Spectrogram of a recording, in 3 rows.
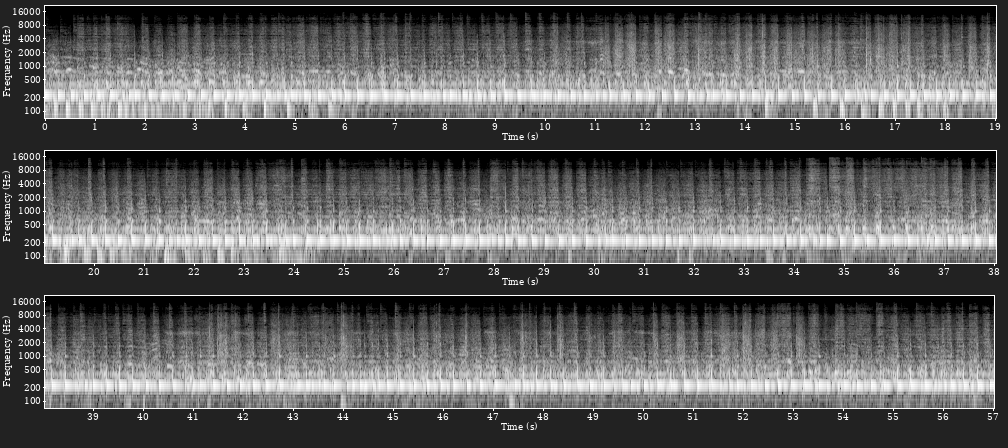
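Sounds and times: fast drumming: 0:00.0 - 0:57.0
wood-block clacks: 0:00.0 - 0:57.0.

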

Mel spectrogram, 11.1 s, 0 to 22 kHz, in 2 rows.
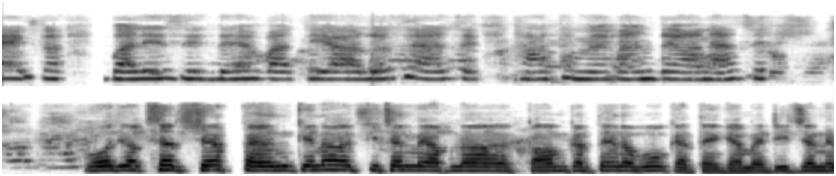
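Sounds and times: girl singing: 0:00.0 - 0:06.0.

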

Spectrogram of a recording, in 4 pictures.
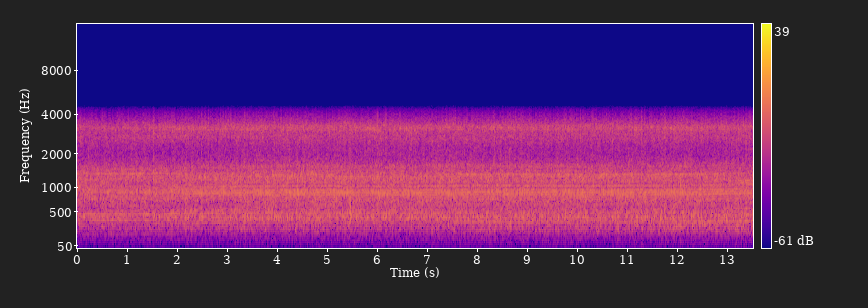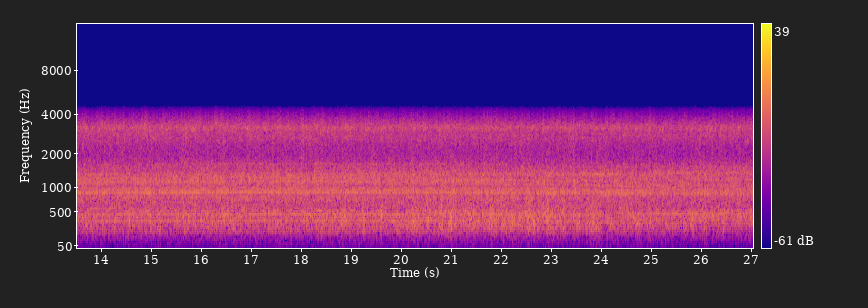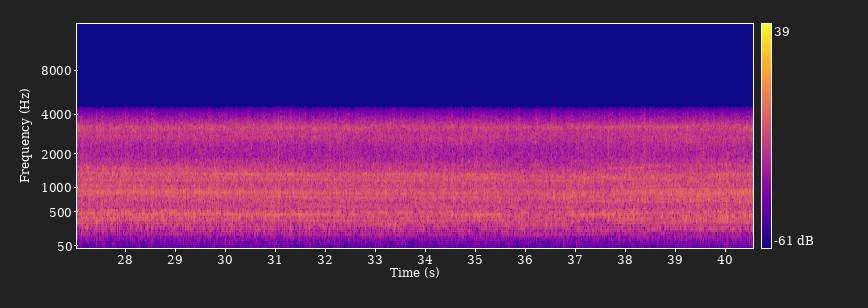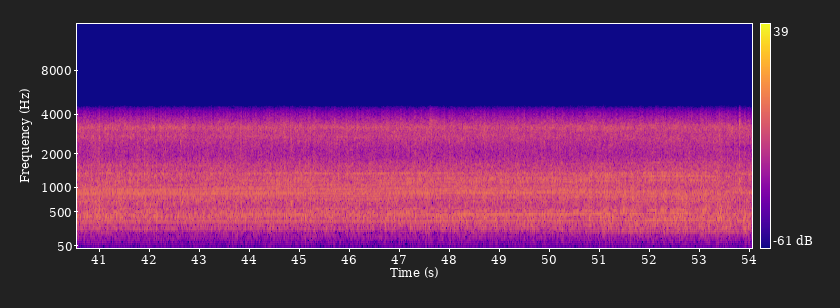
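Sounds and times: scooter engine running: 0:00.0 - 0:54.0.

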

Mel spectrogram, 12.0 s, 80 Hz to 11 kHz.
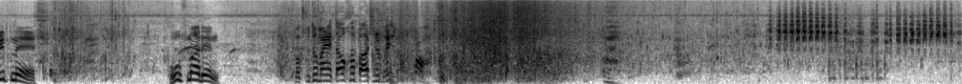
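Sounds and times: fish splashing in water: 0:00.4 - 0:02.0, 0:03.3 - 0:12.0.

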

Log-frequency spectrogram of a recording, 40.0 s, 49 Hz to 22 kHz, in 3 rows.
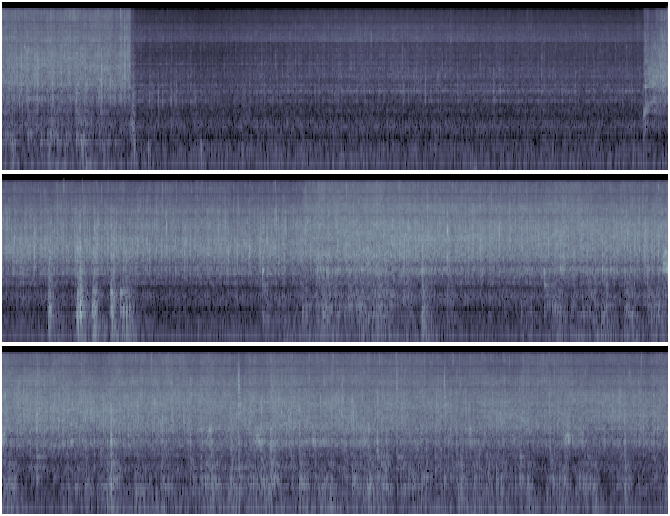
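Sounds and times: vegetables sizzling in a pan: 0:00.0 - 0:39.9
wooden spatulas stirring: 0:24.2 - 0:39.9.

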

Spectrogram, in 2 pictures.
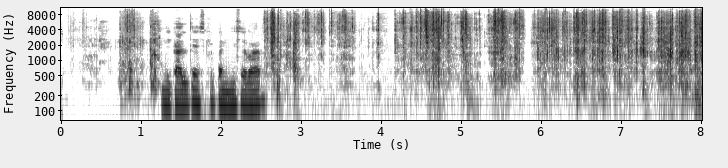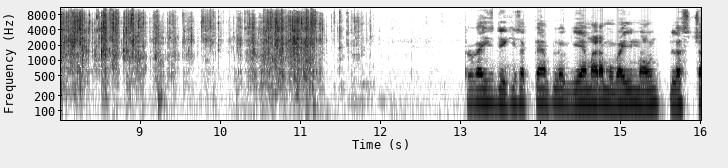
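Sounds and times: plastic bag crinkling: 0:00.0 - 0:01.6, 0:02.5 - 0:12.0.

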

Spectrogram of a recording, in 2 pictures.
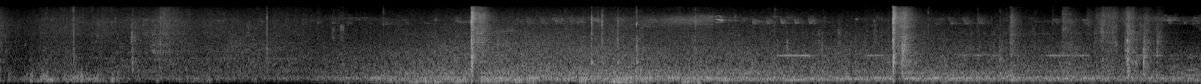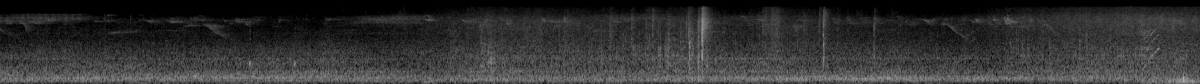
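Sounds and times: steady outdoor hiss: 0:00.0 - 0:24.0
sharp crack: 0:04.6 - 0:05.2, 0:08.9 - 0:09.3.

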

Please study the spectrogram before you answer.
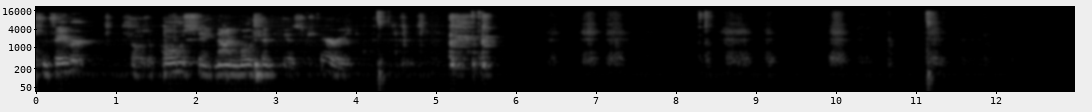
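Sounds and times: faint breaths: 0:06.4 - 0:12.2.

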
